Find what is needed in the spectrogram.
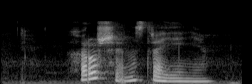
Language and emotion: Russian, positive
